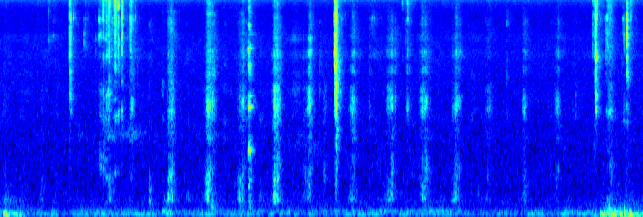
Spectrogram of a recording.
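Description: A person chewing food close to the microphone, with many small irregular mouth clicks. A louder low rumble comes near the end.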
